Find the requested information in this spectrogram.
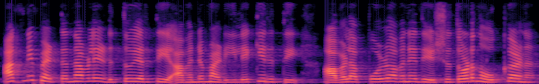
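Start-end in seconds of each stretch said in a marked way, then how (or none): none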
